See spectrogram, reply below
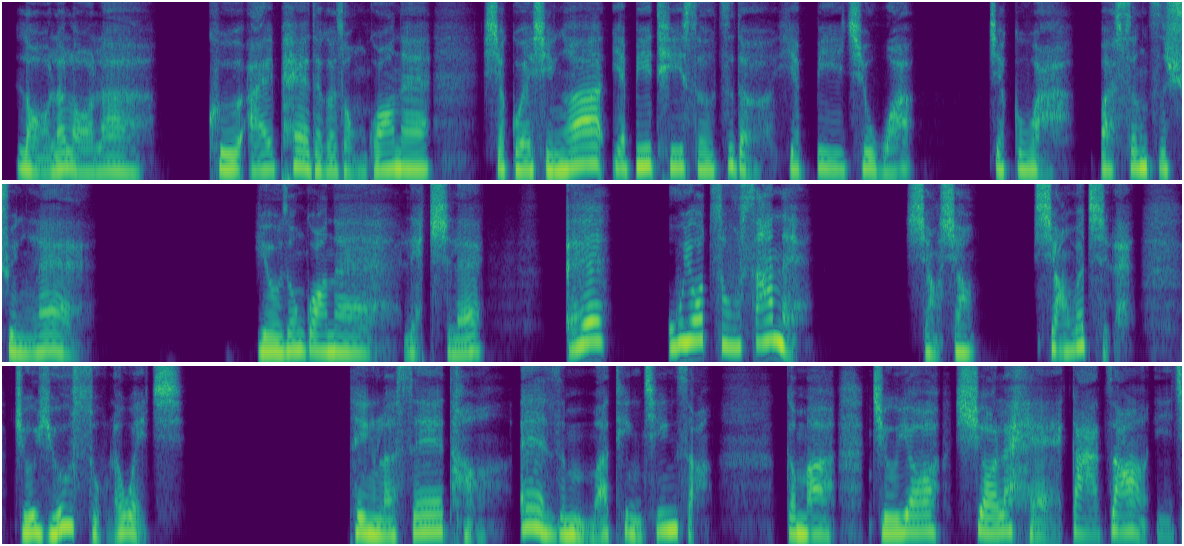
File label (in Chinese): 沪 老年女性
